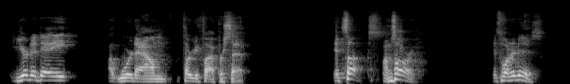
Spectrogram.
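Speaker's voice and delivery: high, indifferent, offhand voice. Doing an impersonation of a fund manager admitting losses: Ross Gerber impersonation. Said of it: "my Ross Gerber impersonation".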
